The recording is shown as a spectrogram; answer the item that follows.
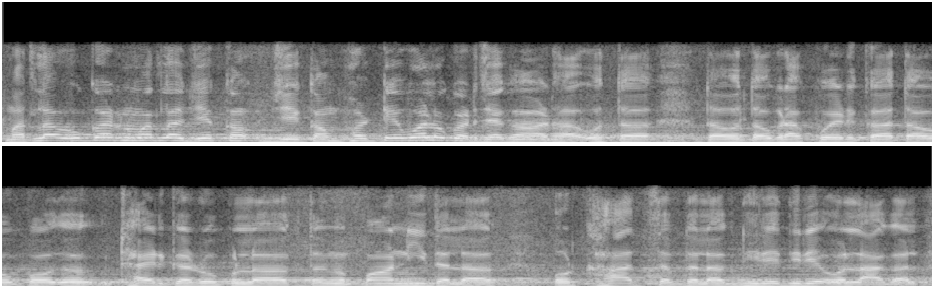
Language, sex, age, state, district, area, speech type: Maithili, male, 18-30, Bihar, Supaul, rural, spontaneous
